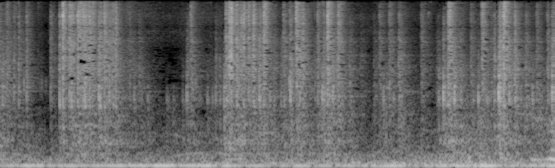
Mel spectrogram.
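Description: Handling noise from a handheld phone's microphone: rapid, irregular clicking and rustling over a steady low hum.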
